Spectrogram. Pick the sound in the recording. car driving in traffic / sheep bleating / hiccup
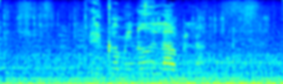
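car driving in traffic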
